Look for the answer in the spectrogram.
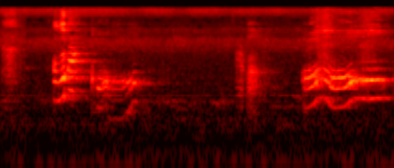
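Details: Talkative indoor pet parrot voices two speech-like phrases with wavering, bending tones, the second longer and rolling, separated by a brief pause and a soft click.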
